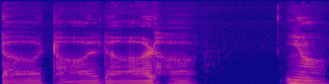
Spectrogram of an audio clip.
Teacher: मूर्धा क्या है, मुंह में से जो उपला जो हिस्सा होता है वो मूर्धा कहलाता है। और ये मूर्धन्य शब्द है जो कि मूर्धा से बोले जाते हैं।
